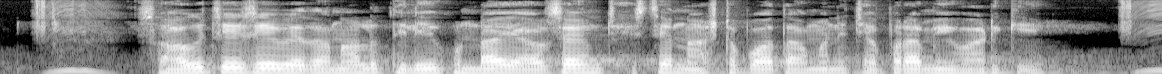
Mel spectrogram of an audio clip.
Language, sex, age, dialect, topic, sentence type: Telugu, male, 31-35, Utterandhra, agriculture, statement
